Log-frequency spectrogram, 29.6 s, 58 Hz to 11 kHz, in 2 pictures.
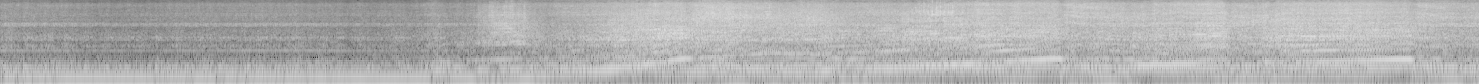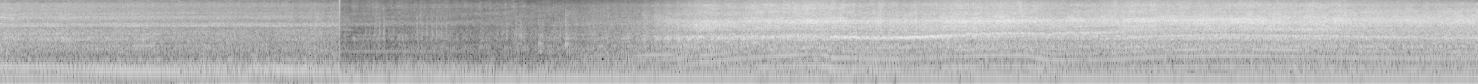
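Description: Car engines heard from inside a moving car: a steady low drone, with an engine accelerating in several rising sweeps between about 5 and 14 seconds in. After a sudden change about 18 seconds in, engines rev up and down, as at a street takeover.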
